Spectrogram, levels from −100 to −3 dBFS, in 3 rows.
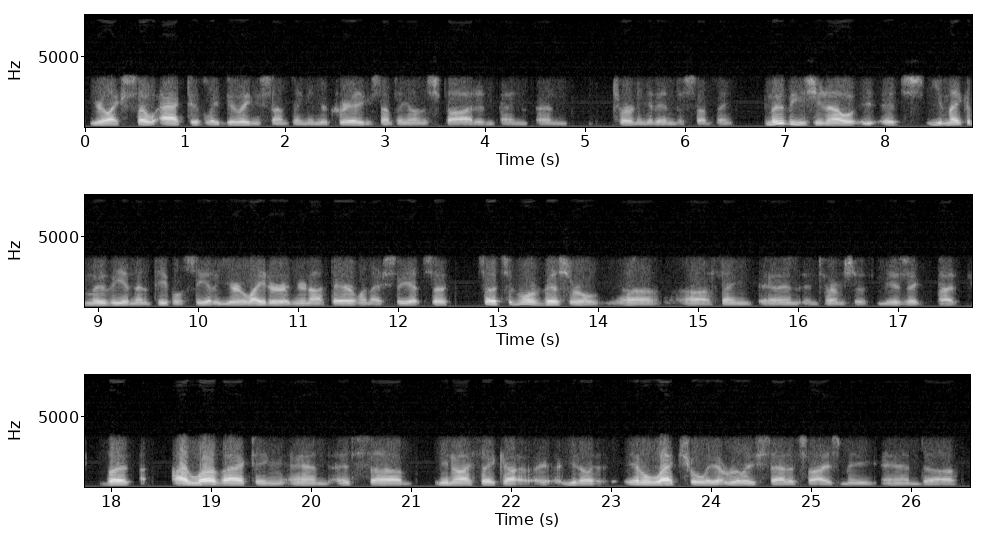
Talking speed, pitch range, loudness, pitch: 185 wpm, 85-105 Hz, -26 LUFS, 90 Hz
